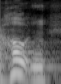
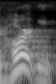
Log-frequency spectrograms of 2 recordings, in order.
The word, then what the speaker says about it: Horton: name before you know to me in American it says Peter hoton but really uh he corrected me in a nice way his name is Peter Horton is how they say or pronounce that over there in England so there you go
